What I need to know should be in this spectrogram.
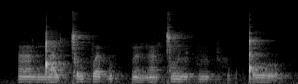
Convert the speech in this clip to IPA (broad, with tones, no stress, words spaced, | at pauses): ã˨ ŋ͡ǃa˨wǀʊ˦˨pɐ˧ ɓo˦kpœ̃˨ɡã˦ ǀũ˦ lə˦kβø˦phʊ˨p ǃo˦˨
